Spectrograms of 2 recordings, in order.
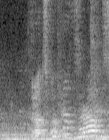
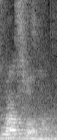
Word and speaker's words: Wrocław: Wrocław. Wrocław. Wrocław. Okay. Probably not. Somebody told me wrong. Maybe I will. You might help us a little bit. Yeah. Wrocław.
